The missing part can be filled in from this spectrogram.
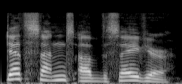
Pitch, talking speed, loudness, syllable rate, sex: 165 Hz, 165 wpm, -17 LUFS, 4.8 syllables/s, male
